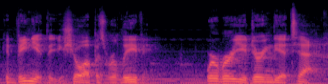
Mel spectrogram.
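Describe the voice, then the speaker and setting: A man's voice: low-pitched, quick pace, close to an everyday voice. An actor playing a battle-hardened male commander who talks in terse, guarded questions. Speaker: military commander. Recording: game audio with music score.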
